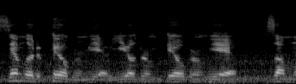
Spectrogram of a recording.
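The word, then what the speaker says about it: Yıldırım: Yeah, it's like Yildirim. It's similar to Pilgrim. Yeah, Yildirim, Pilgrim. Yeah, something like that. Yeah. Yeah, his name definitely rhymes with Pilgrim, though. Yeah. Yeah, Abdi Yildirim, that's his name, but yeah, it does sound like Pilgrim.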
